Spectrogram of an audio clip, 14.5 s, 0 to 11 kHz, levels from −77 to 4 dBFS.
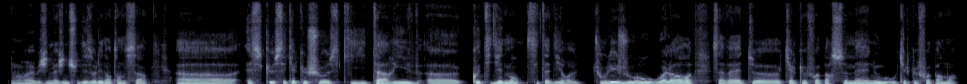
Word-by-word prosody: Ouais, 95 -2 -5
beh 90 - -6
j'imagine, 95 +5 -2
je - - -1
suis 110 - -8
désolé 110 +4 +2
d'entendre 105 -2 -2
ça. 155 +8 -4 0.5
Heu, 95 -1 -1 0.2
est-ce 120 -1 -3
que 165 - +1
c'est 160 -6 -1
quelque 125 0 0
chose 150 +4 -1
qui 115 -4 -4
t'arrive, 115 +1 +3
heu, 95 -1 -2
quotidiennement? 140 - +2
C'est-à-dire, 100 - -2
heu, 90 -1 -7 0.2
tous 200 -2 -1
les 155 -3 +7
jours, 145 - +4 0.2
ou 110 0 +3
alors 125 +2 +4 0.3
ça 100 - -3
va 100 +2 0
être, 120 +1 0
heu, 100 -1 +1
quelquefois 105 +1 -2
par 105 -2 -3
semaine 115 +8 0
ou 110 -5 +3
ou - - -3
quelquefois 100 +1 -5
par 95 -1 -3
mois? 95 0 -4
110 Hz, 155 wpm, -23 LUFS, 100-125 Hz, 0.5 s, les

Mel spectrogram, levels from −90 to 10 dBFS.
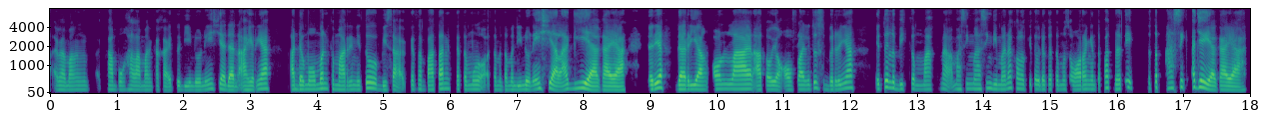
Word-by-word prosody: memang 140 +1 -4 0.3
kampung 140 -1 -3
halaman 135 -1 -2
Kakak 130 -1 -6
itu 140 -2 -7
di 130 0 -6
Indonesia 155 +5 -2
dan 130 -2 +4
akhirnya 140 +6 +1 0.4
ada 150 +1 +1
momen 155 +4 0
kemarin 145 -2 -2
itu 185 +5 +1
bisa 140 0 -4
kesempatan 155 +3 -1
ketemu 150 0 -3 0.2
temen-temen 140 -1 -6
di 135 - -3
Indonesia 150 +3 +2
lagi 175 +6 +4
ya 130 -1 +5
Kak 130 -1 +5
ya, 130 0 +6 0.4
jadi 155 +4 +5
ya - - -11 0.2
dari 150 -1 +4
yang 145 0 +4
online 165 +1 +4
atau 145 0 +1
yang 140 -1 +1
offline 150 +2 0
itu 200 +5 -4
sebenernya, 150 +7 -1 0.4
itu 230 +7 +2
lebih 165 -6 -3
ke 170 - -2
makna 150 +3 -5
masing-masing 165 +3 -6
dimana 155 +4 -2
kalau 170 -5 -4
kita 160 0 -4
udah 155 0 -3
ketemu 155 -1 -6
seorang 155 +1 0
yang 155 - -6
tepat 200 0 -3
berarti 190 +6 -3 0.2
tetep 210 +3 -4
asik 195 +4 -4
aja 230 0 +5
ya 155 -8 +6
Kak 140 -1 +4
ya, 125 -2 +3
150 Hz, 175 wpm, -23 LUFS, 140-165 Hz, 0.4 s, ya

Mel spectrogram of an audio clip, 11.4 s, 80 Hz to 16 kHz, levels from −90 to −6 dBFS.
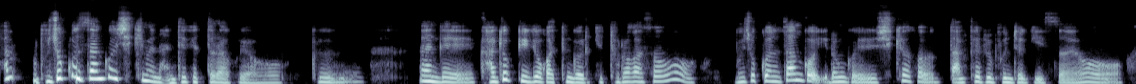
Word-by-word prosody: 함 345 +4 +1 0.3
무조건 335 - +7
싼 325 +2 +7
거 355 -1 +4
시키면 245 - +1
안 150 -3 -3
되겠더라고요. 150 - -4 0.3
그 185 +1 -6 0.6
아 225 -1 +5
네. 185 -4 0
가격 255 +8 +1
비교 205 -3 +2
같은 180 +1 -1
거 170 - +3
이렇게 165 +1 -5
들어가서 200 - -3 0.4
무조건 215 +3 -1
싼 260 +3 +3
거 - - +3
이런 195 +1 -1
거 - - -2 0.2
시켜서 205 +2 -3
낭패를 175 +4 -1
본 175 0 0
적이 160 - -4
있어요. 170 - -4
190 Hz, 280 characters per minute, -24 LUFS, 170-220 Hz, 0.6 s, 무조건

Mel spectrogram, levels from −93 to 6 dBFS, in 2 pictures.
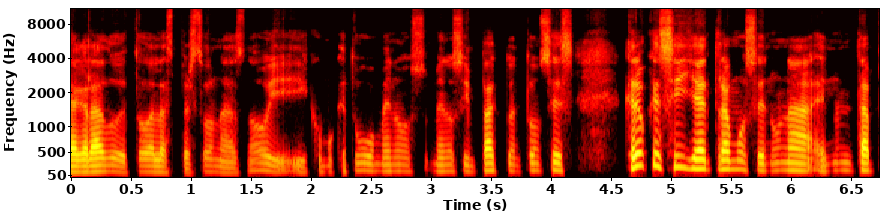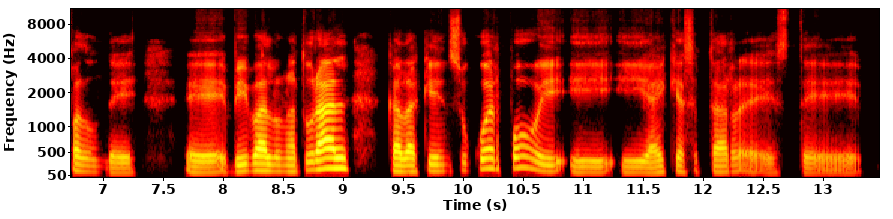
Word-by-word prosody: agrado 120 +2 +3
de 110 - -7
todas 120 +1 -5
las 115 - -5
personas, 105 0 -10
¿no? 75 +2 -8
Y - - -5 0.2
y 110 - -12
como 115 -1 -19
que 120 - -16
tuvo 140 +2 -9
menos 130 -1 -12
menos 130 -1 -8
impacto, 135 +3 -3
entonces, 140 +2 -4 0.4
creo 240 - +6
que 235 - +1
sí. 215 -1 +2
ya 180 -1 +8
entramos 170 -3 0
en 140 -1 -3
una 145 -1 0
en 140 - -10
una 150 0 -14
etapa 140 0 +2
donde, 105 -5 -5 0.4
eh, 110 -1 0
viva 135 +2 +6
lo 130 -1 +1
natural 170 +10 +8 0.3
cada 125 -1 +4
quien 130 -1 -2
en 130 - -14
su 145 +4 -5
cuerpo 190 +1 -1
y 125 -1 -2
y 110 -1 -5
y 110 -1 -4
hay 105 +2 -1
que 125 +2 -5
aceptar, 115 +1 -4
este, - - -9
130 Hz, 185 wpm, -23 LUFS, 115-145 Hz, 0.4 s, ya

